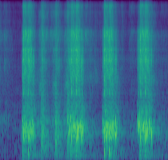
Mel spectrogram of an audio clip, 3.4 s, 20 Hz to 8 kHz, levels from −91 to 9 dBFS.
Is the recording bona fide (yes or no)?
no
